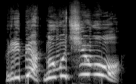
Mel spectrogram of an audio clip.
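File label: jeers, Russian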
